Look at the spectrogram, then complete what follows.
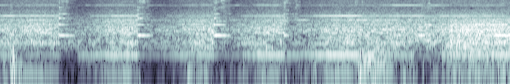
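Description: Table saw running while its blade nibbles out the waste between two kerfs to clear a box-joint socket: a steady motor hum and blade hiss, with several short cutting passes in the first three seconds, then a steadier, slightly louder run.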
